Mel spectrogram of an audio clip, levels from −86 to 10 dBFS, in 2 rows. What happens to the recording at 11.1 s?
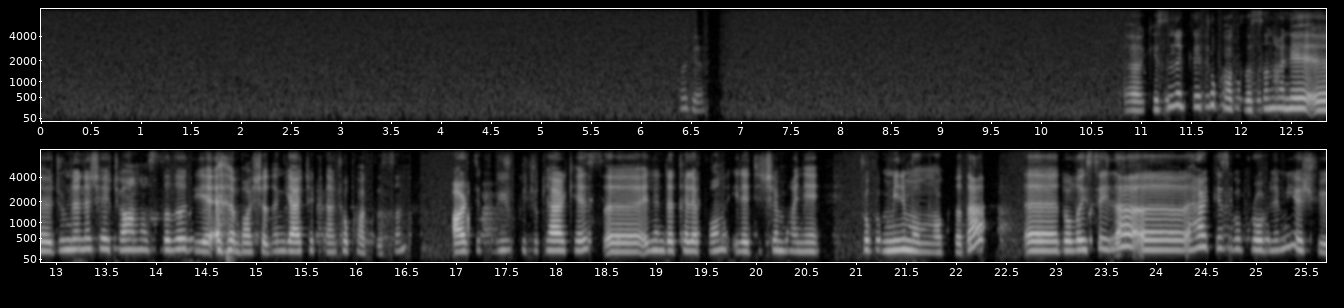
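From 11.03 to 11.16 s the echo canceller pulled the microphone down about 40 dB during loudspeaker playback, gating the background, so the room sound drops out.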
